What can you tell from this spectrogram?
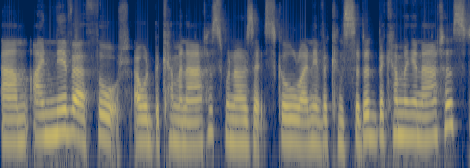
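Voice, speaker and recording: A woman speaks with a fairly low pitch and fairly even intonation. The recording is very clean, with a silent background. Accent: New Zealand. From New Zealand (arrived from the Netherlands aged five). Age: 50s. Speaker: artist. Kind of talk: interview.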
